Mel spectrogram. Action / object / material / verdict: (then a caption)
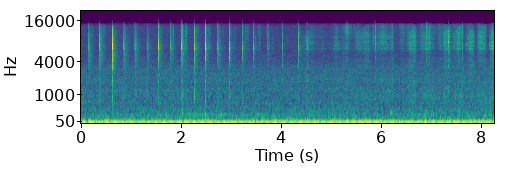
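tap / clear plastic tub / plastic / none. Long pink acrylic nails tap and scratch the side wall of a medium clear plastic tub with a printed label and lid, full of pink cotton candy and held near the face. Quick, crisp, bright clicks come in a steady run for about four seconds, then give way to softer, denser scratching. The packed tub gives a dry, non-hollow sound over a constant low background rumble.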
